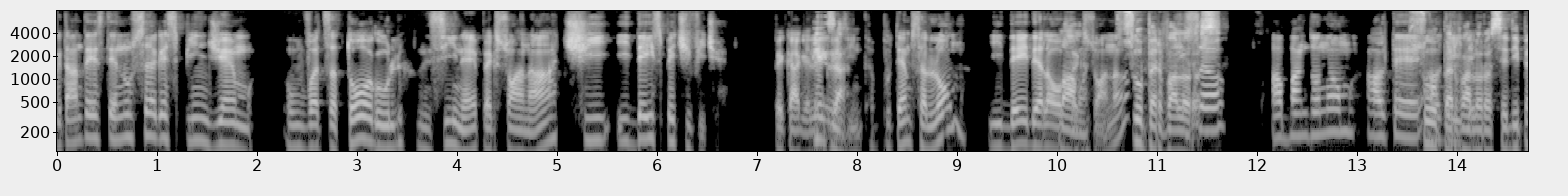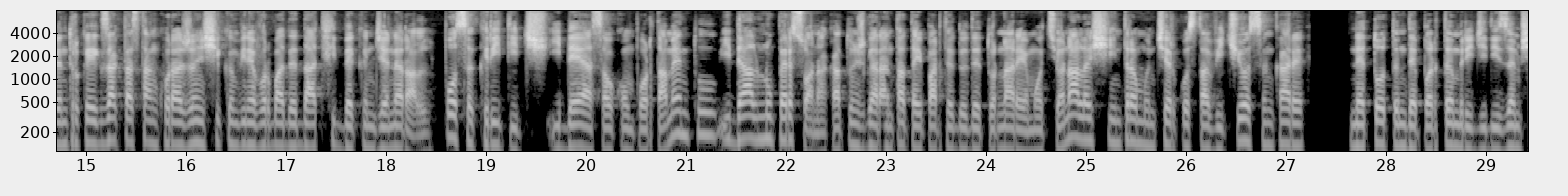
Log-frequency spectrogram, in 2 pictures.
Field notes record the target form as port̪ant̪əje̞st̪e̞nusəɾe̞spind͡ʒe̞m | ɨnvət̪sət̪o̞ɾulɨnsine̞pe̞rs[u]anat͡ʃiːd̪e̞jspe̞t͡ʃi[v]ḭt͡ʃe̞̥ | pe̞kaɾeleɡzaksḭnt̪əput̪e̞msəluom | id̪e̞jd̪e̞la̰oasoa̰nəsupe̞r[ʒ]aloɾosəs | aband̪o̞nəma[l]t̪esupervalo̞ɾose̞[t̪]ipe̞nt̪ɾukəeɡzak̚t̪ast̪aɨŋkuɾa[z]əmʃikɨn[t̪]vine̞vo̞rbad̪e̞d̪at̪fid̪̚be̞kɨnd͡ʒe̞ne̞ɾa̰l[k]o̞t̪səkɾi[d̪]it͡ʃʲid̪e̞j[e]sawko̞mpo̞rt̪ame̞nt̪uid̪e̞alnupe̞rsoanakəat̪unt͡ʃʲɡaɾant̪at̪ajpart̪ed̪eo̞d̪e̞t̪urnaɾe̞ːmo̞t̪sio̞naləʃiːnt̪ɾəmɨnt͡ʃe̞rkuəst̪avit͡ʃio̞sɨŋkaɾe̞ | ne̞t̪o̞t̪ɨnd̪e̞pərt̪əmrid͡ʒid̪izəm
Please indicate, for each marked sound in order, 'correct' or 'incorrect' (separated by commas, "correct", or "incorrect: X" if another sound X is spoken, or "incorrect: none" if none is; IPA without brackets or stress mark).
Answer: incorrect: o, incorrect: f, incorrect: v, correct, incorrect: d̪, incorrect: ʒ, incorrect: d̪, incorrect: p, incorrect: t̪, incorrect: a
